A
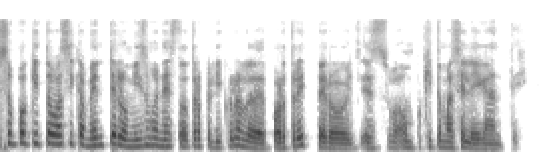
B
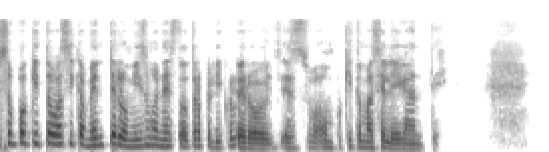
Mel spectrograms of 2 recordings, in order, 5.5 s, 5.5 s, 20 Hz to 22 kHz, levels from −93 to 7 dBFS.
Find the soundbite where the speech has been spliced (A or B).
B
